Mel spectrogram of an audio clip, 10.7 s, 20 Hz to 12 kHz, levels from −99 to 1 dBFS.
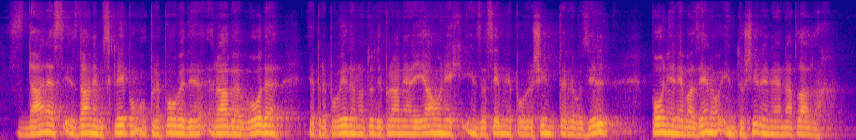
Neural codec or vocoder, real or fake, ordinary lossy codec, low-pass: none; real; Opus, 16 kbps; 10.8 kHz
